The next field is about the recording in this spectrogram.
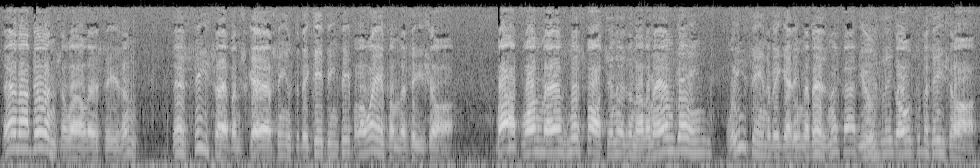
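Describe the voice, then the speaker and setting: A self-satisfied hotel owner with a gravelly edge. It is 1940s radio acting on a dull, faintly noisy old recording. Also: male voice, on the high side, lively intonation, normal speed. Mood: smug. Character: smug male lakeside hotel owner.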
